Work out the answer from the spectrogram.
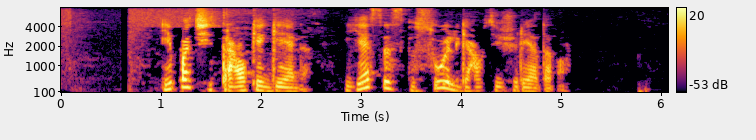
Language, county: Lithuanian, Šiauliai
